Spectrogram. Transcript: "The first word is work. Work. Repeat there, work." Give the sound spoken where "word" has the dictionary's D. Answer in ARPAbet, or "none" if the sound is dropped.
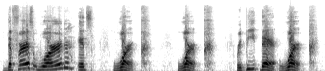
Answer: D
